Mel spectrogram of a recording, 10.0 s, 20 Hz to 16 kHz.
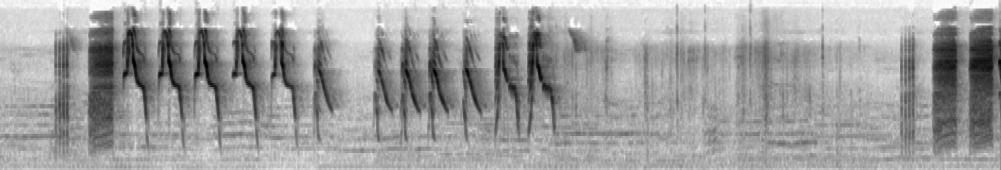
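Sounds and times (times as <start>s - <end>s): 
Nias hill myna squawking: 0.6s - 5.8s, 9.0s - 10.0s.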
